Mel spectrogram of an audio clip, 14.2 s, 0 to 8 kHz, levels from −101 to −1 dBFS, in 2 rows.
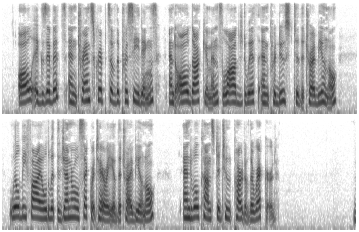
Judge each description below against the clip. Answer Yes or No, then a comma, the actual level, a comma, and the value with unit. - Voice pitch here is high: Yes, high, 220 Hz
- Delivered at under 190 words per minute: Yes, average, 145 wpm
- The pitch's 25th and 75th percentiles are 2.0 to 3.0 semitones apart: Yes, average, 2.7 semitones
